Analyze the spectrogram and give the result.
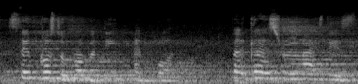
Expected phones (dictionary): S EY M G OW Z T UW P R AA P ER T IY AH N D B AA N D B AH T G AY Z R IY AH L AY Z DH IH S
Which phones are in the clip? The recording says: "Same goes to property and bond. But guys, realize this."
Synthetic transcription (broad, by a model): S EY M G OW S T UW P R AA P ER T IY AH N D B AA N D B AH T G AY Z R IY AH L AY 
